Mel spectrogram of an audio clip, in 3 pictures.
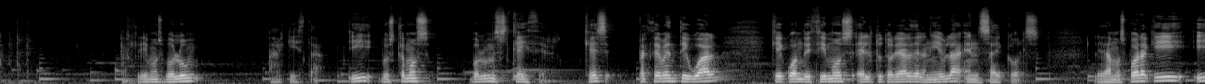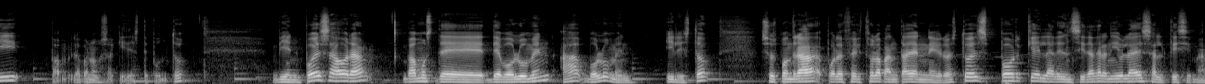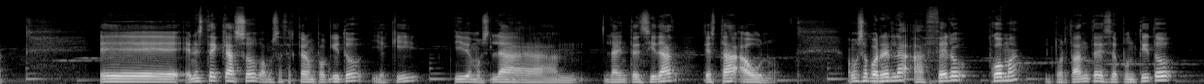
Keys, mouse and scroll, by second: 12.5-13.4 typing, 12.9-16.5 scroll down 4, 17.5 click.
